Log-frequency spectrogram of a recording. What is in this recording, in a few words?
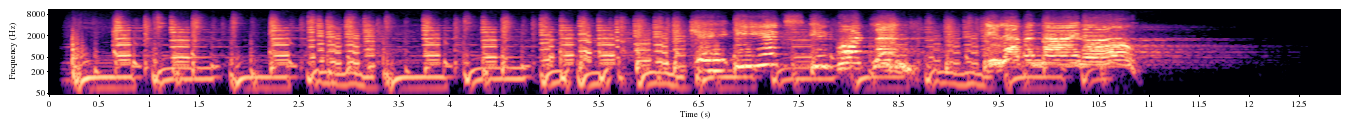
Moog ID; KEX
